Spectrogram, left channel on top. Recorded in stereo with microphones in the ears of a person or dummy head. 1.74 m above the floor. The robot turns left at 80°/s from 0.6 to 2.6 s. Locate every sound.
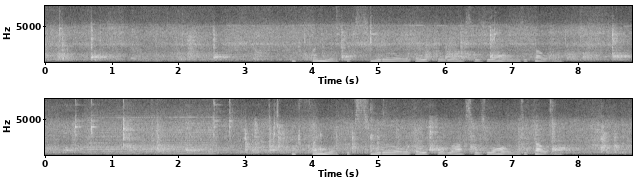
3.7 s a woman speaking: 25° right (ahead or behind)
